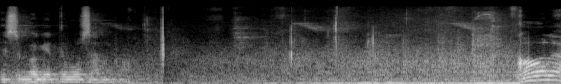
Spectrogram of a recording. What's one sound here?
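A man speaks calmly into a microphone, in a slow chanting voice.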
